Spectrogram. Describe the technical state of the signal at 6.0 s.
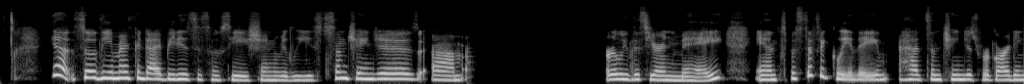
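At 6.0 s the speech is stopped inside a call audio freeze running from 4.67 to 6.08 s. The last sound trails off briefly, then about 1.28 s of silence. Packets were likely held up, emptying the jitter buffer. Nothing is lost. The speech resumes late.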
